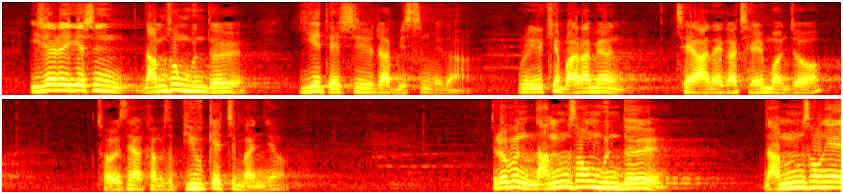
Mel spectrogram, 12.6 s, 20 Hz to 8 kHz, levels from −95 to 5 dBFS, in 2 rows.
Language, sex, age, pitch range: Korean, male, 30-49, 135-185 Hz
